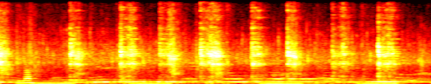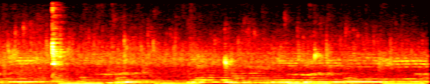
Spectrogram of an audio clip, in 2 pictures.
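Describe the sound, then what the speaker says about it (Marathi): Onion and curry leaves fry in a pan with a soft sizzle, while a spoon scrapes and stirs rhythmically against the metal, clinking repeatedly up close before settling into quieter frying. "आता आपला कांदा भाजतो आहे."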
